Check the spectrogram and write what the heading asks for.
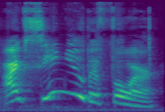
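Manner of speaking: high, loud surprised cry; startled gasp. Acted. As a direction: catch him by surprise. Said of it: "gasped Maisie".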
